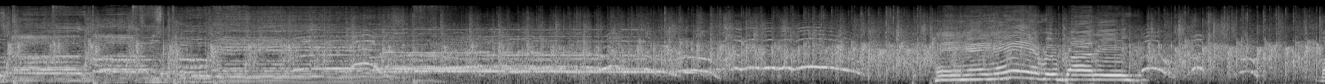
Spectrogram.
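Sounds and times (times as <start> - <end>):
audience clapping at a live show: 0.0 - 13.2
audience whooping and shouting at a live show: 2.7 - 8.6
speech: 9.4 - 9.8, 10.6 - 11.5.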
